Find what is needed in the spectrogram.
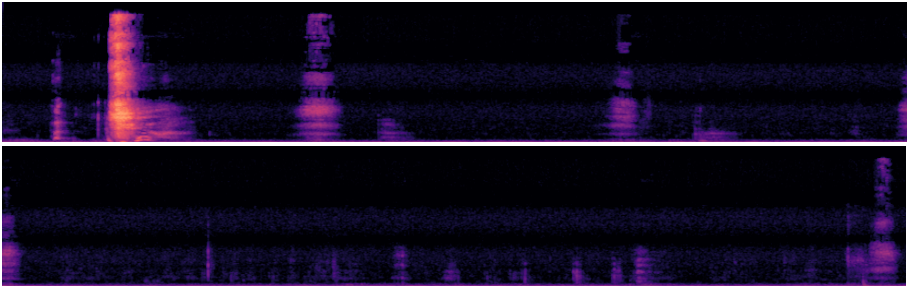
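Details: Woman sneezing at night on a summer evening, her allergies flared by the heat in Florida: one loud, sharp sneeze, then quiet breathing and faint small noises over room hum.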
